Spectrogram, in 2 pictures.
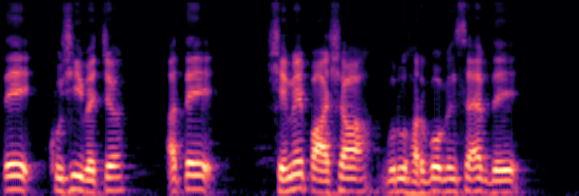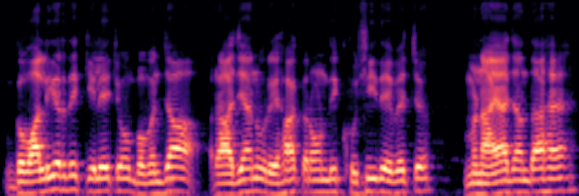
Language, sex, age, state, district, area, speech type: Punjabi, male, 45-60, Punjab, Fatehgarh Sahib, urban, spontaneous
